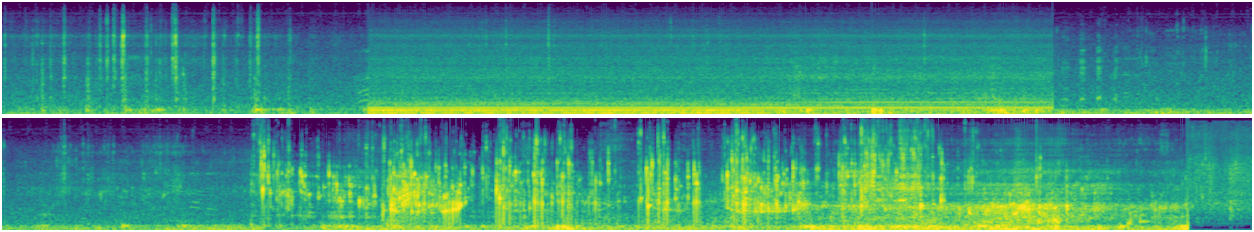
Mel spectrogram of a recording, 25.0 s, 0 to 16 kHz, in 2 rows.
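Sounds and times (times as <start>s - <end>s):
boat engine humming: 3.7s - 10.5s, 14.8s - 24.4s.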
